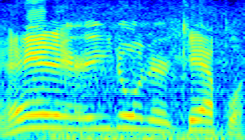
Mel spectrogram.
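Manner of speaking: mock southern Klingon hello; southern Klingon greeting. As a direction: chirp it like a friendly southerner. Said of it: "Be like".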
